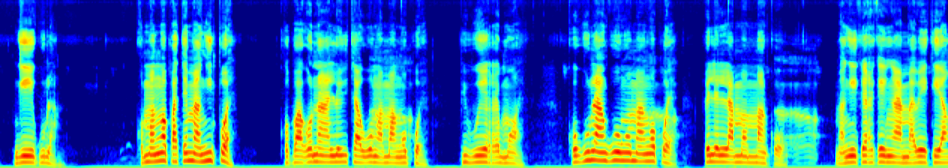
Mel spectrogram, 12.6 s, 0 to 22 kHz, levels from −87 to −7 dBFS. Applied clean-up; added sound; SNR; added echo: neural mask model Resemble Enhance denoiser.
